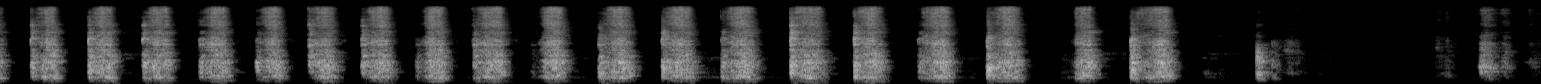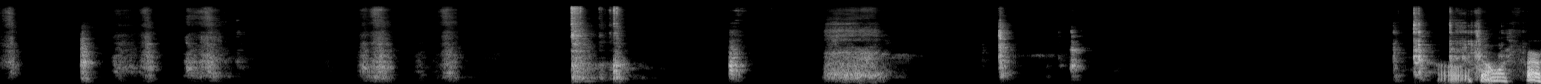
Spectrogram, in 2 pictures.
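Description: A flat hand file rasping back and forth across the metal base plate of a DeWalt DCS573 circular saw in steady strokes, about two a second, for roughly twelve seconds. The file is taking down high spots so the plate sits flat and no longer rocks. After that come a few scattered scrapes and knocks.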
